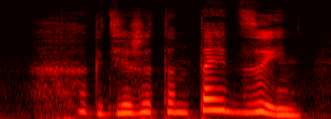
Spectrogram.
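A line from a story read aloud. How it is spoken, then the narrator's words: Frightened girl babbling. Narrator (Russian): Девушка, ужаснувшись тому, что обитательница опочивальни фамильярно называет по имени самого императора, испуганно пролепетала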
